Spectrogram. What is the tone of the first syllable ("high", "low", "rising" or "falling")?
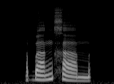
rising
